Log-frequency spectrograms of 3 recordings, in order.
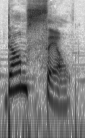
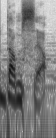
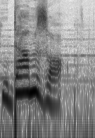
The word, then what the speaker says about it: damsel: I will give you a word like Damsel. Yes, beautiful damsel. Most people say that. But sweetheart, that word is supposed to be pronounced as Damsel.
